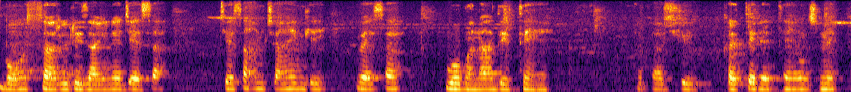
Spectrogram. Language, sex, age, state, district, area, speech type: Urdu, male, 18-30, Delhi, East Delhi, urban, spontaneous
